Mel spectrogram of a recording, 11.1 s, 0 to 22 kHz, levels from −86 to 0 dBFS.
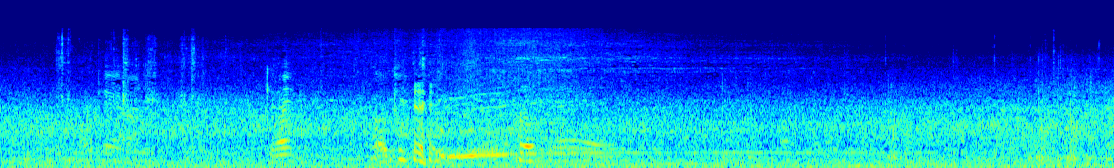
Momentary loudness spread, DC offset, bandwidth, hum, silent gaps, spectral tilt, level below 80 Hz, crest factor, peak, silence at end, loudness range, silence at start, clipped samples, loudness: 9 LU; under 0.1%; 11.5 kHz; none; none; -5.5 dB/octave; -46 dBFS; 20 dB; -16 dBFS; 0 s; 6 LU; 0 s; under 0.1%; -37 LUFS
